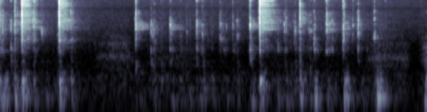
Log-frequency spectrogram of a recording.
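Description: Someone types on a computer keyboard, sparse clicks at first and then a quicker run of close, crisp keystrokes, quiet and with no talking.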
